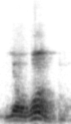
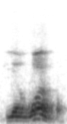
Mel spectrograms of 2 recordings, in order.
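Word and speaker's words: יום: How you say day in the Hebrew is Yawam. You have a Yah, a Wa, and a Ma. Yawam means day.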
